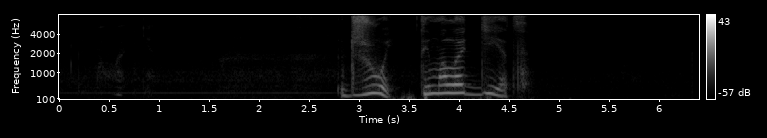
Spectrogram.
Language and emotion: Russian, positive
